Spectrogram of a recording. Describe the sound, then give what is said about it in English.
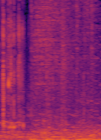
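Loud crunching of someone chewing crisp nacho chips, a few sharp bites followed by steady grinding chews with no talking. “Hey, you think you can crunch any louder? I'm sorry. You know I like nachos, all right?”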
